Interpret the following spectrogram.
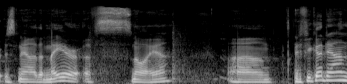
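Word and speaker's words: Senoia: me a tour is now the mayor of Sonoya. And if you go down there, you can tell who's local, who's not, by the way they pronounce Sonoya. I'm not from there, so I say Sonoya.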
